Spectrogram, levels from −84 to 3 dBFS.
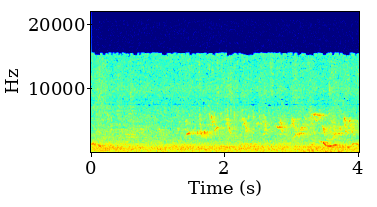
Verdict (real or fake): real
